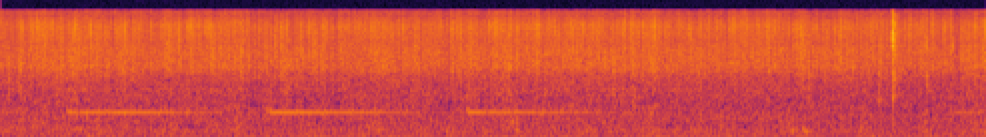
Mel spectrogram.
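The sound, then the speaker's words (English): Steady, dense rain pelts a car windshield as the car drives down a steep, winding stretch of road, a constant hiss and patter throughout, with a faint thin tone drifting in and out underneath. “As I drive down an especially steep, winding stretch of road, rain pelting the windshield”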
